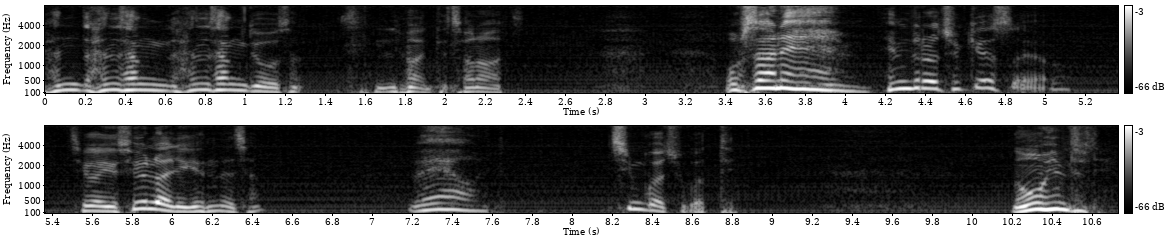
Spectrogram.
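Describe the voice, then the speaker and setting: The voice is mid-range, gravelly and warm: an older man delivering a sermon as pastor in a church sanctuary. He tells stories in a conversational way and keeps checking in with listeners using "예?"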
